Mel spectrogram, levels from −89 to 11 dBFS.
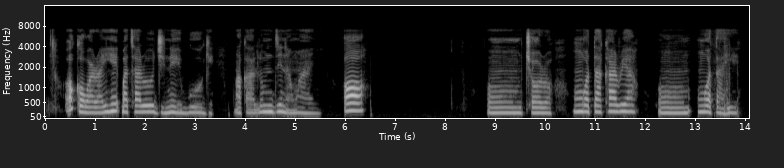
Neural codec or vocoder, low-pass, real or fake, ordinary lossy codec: none; 7.2 kHz; real; AAC, 96 kbps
